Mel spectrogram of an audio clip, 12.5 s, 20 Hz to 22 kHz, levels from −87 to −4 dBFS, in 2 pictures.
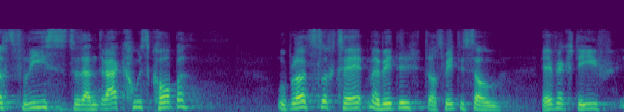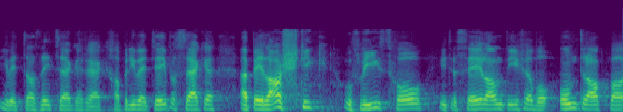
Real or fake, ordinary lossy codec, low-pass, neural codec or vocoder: fake; none; 7.2 kHz; codec, 16 kHz, 2 kbps, X-Codec, WavLM features, trained on Multilingual LibriSpeech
